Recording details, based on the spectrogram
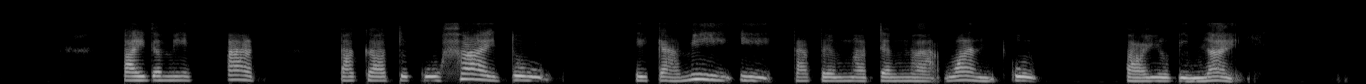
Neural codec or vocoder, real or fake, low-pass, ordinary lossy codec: codec, 16 kHz, 1 kbps, FreqCodec, smaller model; fake; 7.2 kHz; Opus, 24 kbps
